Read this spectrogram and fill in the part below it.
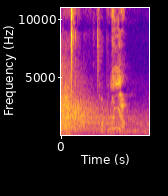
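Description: Rifle shots at an outdoor shooting range, a .223 and a 300 AAC Blackout, with a sharp report and a booming echo that trails away over steady background noise.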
